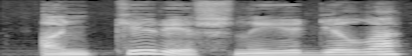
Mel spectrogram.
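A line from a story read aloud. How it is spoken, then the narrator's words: Quiet conclusion. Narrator (Russian): Мазур тихонько заключил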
